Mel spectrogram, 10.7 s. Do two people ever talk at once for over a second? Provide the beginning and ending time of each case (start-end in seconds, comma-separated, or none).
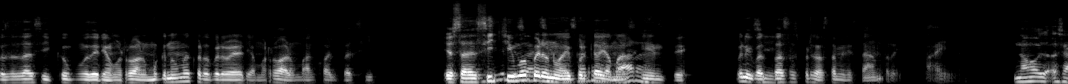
4.8-6.7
